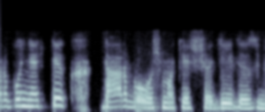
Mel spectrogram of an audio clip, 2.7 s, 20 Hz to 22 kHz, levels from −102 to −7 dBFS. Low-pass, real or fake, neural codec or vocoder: 7.2 kHz; real; none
